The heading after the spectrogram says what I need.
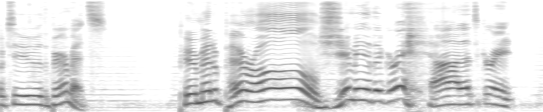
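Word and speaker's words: Djimmi: Jimmy the Great. Ah, that's great. Because it's spelled like gin, but it, yeah.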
